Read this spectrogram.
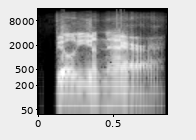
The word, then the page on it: billionaire: American English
